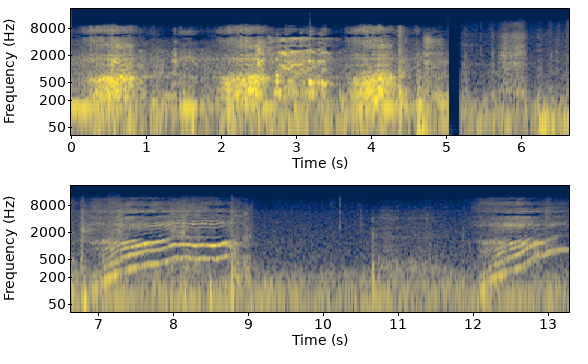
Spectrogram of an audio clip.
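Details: Loud, weird snoring: three rasping snores in a row, then rising whistling, squealing tones on the breath.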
